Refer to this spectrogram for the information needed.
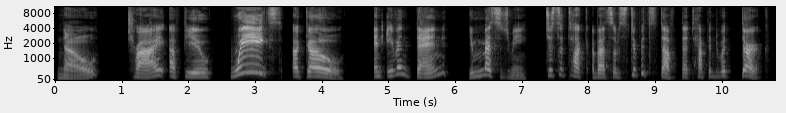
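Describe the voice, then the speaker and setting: A woman's voice: on the low side, very animated. A woman voicing an exasperated, hot-tempered young woman in a dramatic dialogue, stretching her words out emphatically. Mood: bitter. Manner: emphatic, drawn-out, shouting outbursts.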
